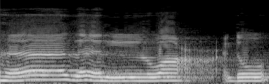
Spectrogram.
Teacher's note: مَتَى هَذَا الْوَعْدُ، ہا گمر بھی کھڑے زبر ہے، 1 سیکنڈ آپ نے ہا کو بھی کھینچنا ہے، ذال کو نرمی سے ادا کر کے لام کے ساتھ ملانا ہے اور لام کو آپ نے ہلانا نہیں ہے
